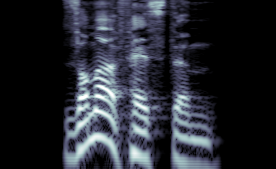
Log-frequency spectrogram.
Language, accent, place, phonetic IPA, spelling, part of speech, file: German, Germany, Berlin, [ˈzɔmɐˌfɛstəm], sommerfestem, adjective, De-sommerfestem.ogg
- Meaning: strong dative masculine/neuter singular of sommerfest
